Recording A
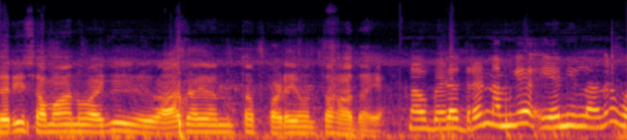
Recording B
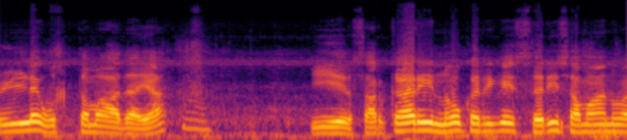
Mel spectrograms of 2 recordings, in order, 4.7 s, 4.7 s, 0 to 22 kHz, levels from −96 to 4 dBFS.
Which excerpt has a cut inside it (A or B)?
A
